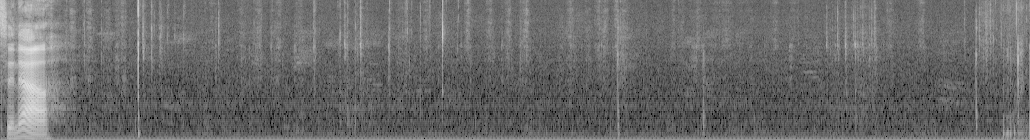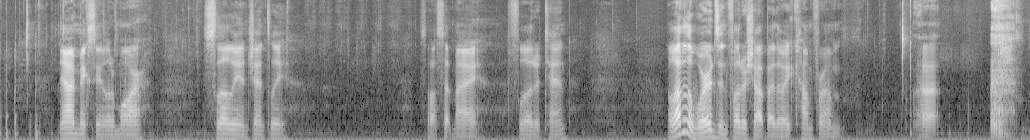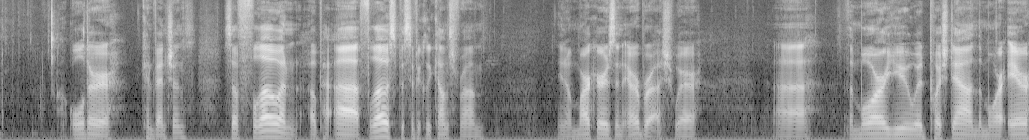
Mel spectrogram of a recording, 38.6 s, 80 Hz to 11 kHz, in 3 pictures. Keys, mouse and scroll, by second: 0.1 click, 0.4 click, 0.6 click, 1.0 click, 1.2 click, 1.5 click, 1.7 click, 1.8 alt+click, 1.8 ], 2.0 ], 2.2 ], 2.8 click, 3.2 click, 3.3 click, 3.6 click, 3.9 click, 4.1 click, 4.4 [, 5.0 alt+click, 5.4 click, 5.6 click, 5.9 click, 6.2 click, 6.4 click, 6.7 click, 7.0 click, 7.2 click, 7.4 alt+click, 7.7 click, 7.9 click, 8.1 click, 8.3 click, 8.6 click, 8.8 click, 9.3 click, 9.5 click, 9.8 click, 10.4 [, 10.6 [, 10.8 [, 11.2 click, 11.6 click, 14.0 !, 15.2 ], 15.3 click, 15.5 ], 15.9 ], 16.3 click, 16.3 !, 17.3 click, 17.5 click, 18.2 click, 18.4 click, 18.7 click, 19.2 click, 19.3 click, 19.5 click, 19.7 click, 19.9 click, 20.1 click, 20.3 click, 20.8 click, 21.0 click, 21.2 click, 21.5 click, 21.6 click, 21.9 click, 22.1 click, 22.6 click, 22.9 click, 23.1 click, 23.4 click, 23.9 click, 27.9 [, 28.2 [, 28.5 [, 28.8 click, 29.0 click, 29.4 click, 29.9 click, 30.0 click, 30.3 click, 31.4 alt+click, 31.6 ], 31.8 ], 32.2 click, 32.6 click, 32.9 click, 33.2 click, 33.6 click, 33.8 click, 34.4 alt+click, 34.8 click, 35.1 click, 35.6 click, 35.9 click, 36.4 [, 36.5 click.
